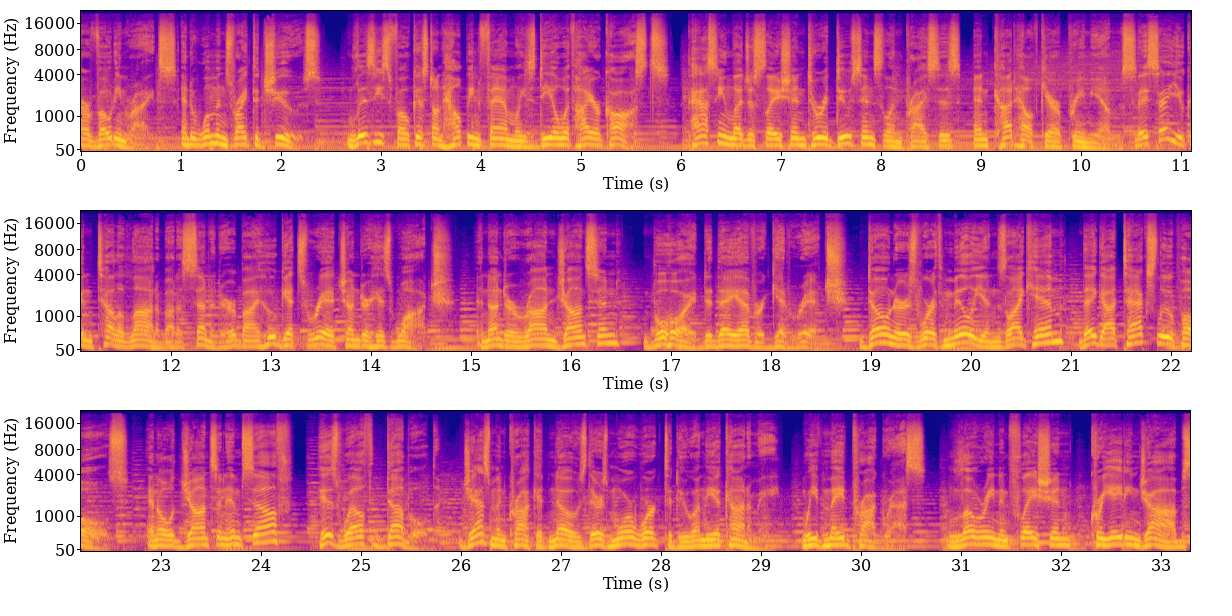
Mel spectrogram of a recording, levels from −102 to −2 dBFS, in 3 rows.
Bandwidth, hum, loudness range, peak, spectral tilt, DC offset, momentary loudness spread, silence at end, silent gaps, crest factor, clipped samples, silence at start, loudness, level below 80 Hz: over 20 kHz; none; 2 LU; -2 dBFS; -4.5 dB/octave; under 0.1%; 5 LU; 0 s; none; 14 dB; under 0.1%; 0 s; -16 LUFS; -40 dBFS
